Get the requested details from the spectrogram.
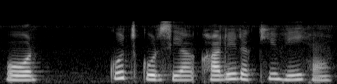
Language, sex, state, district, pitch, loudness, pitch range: Hindi, female, Uttar Pradesh, Saharanpur, 220 Hz, -19 LUFS, 205-245 Hz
